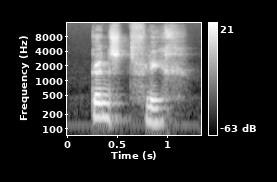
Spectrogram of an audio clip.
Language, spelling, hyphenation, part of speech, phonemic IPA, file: Dutch, kunstvlieg, kunst‧vlieg, noun, /ˈkʏnst.flix/, Nl-kunstvlieg.ogg
- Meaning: fly (fishing lure resembling a bug)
